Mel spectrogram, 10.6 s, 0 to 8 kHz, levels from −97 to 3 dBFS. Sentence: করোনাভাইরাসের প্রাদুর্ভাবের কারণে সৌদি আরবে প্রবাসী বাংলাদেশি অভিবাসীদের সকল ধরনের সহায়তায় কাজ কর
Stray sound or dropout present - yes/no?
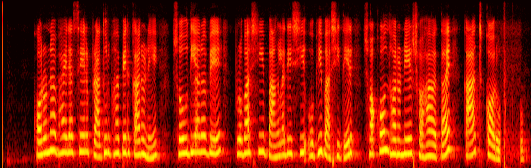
yes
